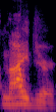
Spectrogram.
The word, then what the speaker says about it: Niger: Okay, Yes, Niger. make sure because it's pronounced one way, of course, in Slavic and another way in English, and I just didn't not want.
